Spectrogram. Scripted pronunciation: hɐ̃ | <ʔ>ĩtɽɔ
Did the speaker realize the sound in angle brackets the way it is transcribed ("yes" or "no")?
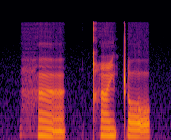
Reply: no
